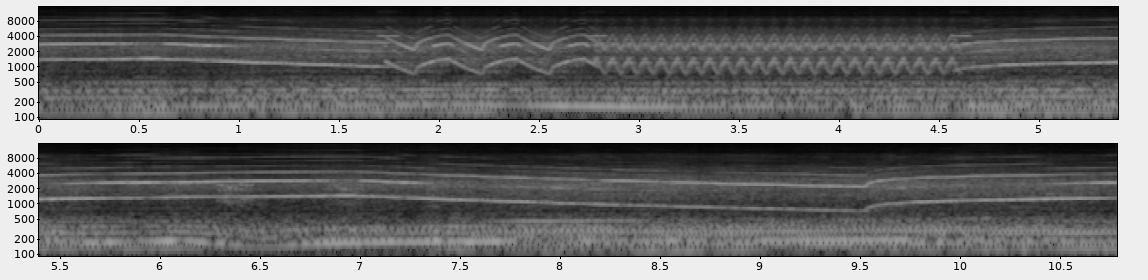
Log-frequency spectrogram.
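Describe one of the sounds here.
A police siren wails, switching between a slow rise and fall, quick yelps and a rapid warble.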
